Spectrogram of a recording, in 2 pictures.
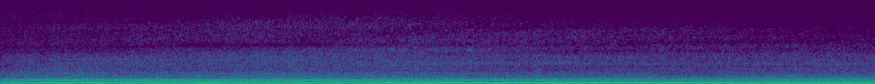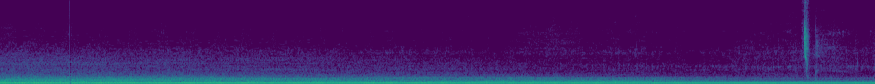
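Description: Motorboat engine running at speed: a steady, even drone that eases off slightly near the end.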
